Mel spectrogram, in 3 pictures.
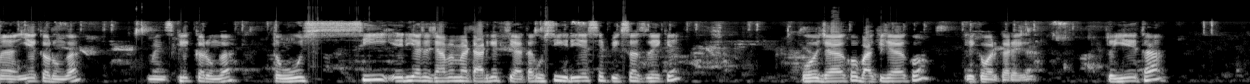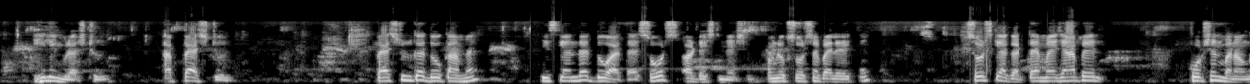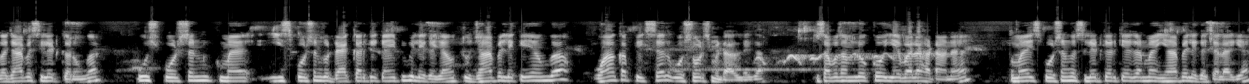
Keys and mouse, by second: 12.1 right click, 14.4 click, 17.7 ctrl+z, 17.7 click, 19.5-26.1 drag, 35.4-37.4 drag.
